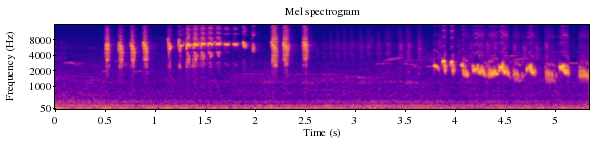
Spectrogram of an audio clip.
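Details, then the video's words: Orange-headed thrush, caged, in the ngeban singing style used to prompt other caged birds to sing: bursts of high twittering notes and a clear whistled phrase, then lower warbling chirps near the end. "Suara Ngeban Untuk Pancingan ANIS MERAH Jitu Membuat Burung Gacor"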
